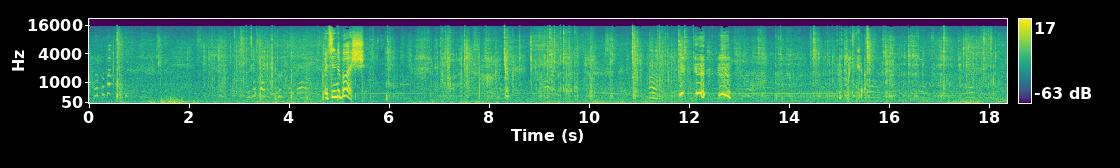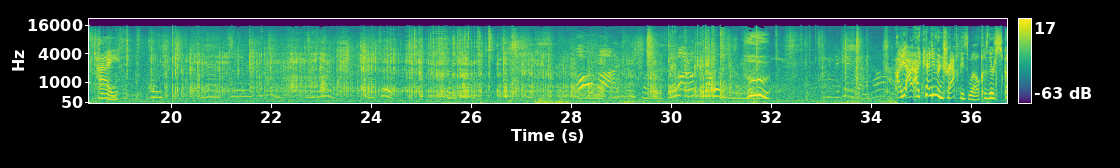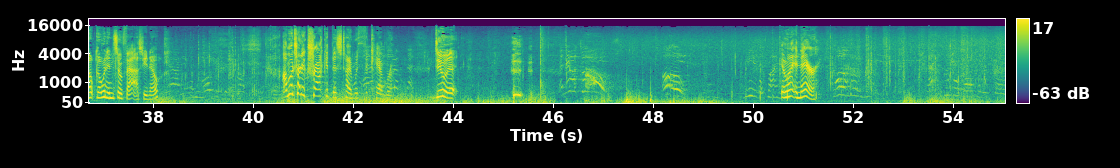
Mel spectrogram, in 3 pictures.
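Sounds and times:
children's voices calling: 2.0 - 37.5, 38.2 - 43.9, 45.2 - 47.2, 48.2 - 55.0.

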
